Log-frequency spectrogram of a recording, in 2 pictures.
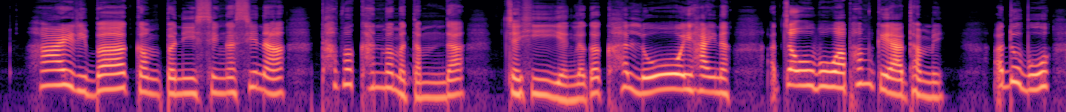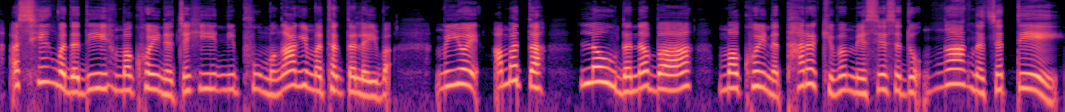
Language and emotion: Manipuri, disgusted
